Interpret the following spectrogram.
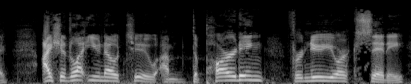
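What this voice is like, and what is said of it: Voice in poor condition. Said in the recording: “my voice is bad right now”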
